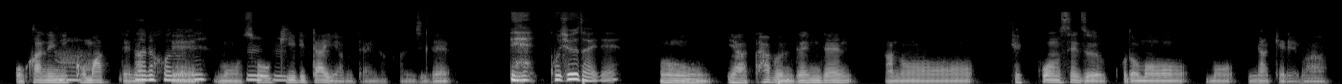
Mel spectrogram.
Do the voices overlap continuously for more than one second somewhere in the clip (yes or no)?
yes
